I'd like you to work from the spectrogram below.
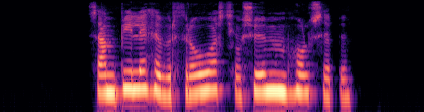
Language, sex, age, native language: Icelandic, other, 30-39, Icelandic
